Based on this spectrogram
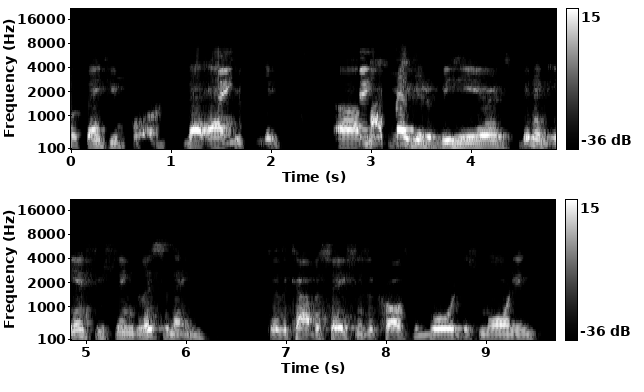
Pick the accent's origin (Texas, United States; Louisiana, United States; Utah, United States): Louisiana, United States; It helped that he was from Arkansas and I was from Louisiana, so we were neighbors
